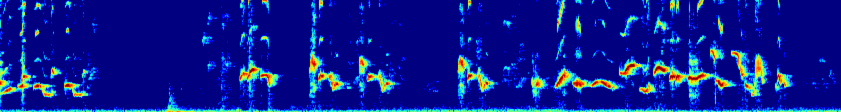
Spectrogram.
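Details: Provoking lure song of an Oriental magpie-robin for kept birds: repeated clusters of bright whistled and chattering notes, growing denser and more continuous toward the end, with one faint low thump.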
